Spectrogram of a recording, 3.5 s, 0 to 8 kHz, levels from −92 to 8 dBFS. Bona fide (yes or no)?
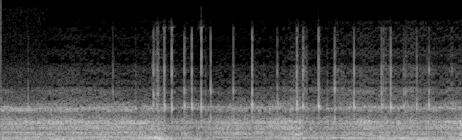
no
